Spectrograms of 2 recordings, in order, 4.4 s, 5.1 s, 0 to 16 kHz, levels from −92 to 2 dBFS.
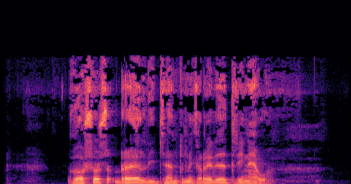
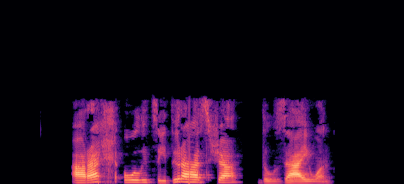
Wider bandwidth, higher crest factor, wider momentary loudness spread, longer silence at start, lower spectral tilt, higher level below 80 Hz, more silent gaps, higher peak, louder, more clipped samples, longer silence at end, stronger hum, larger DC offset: first, 11.5 kHz vs 7.8 kHz; about the same, 20 dB vs 20 dB; second, 8 LU vs 16 LU; about the same, 0.85 s vs 0.9 s; about the same, -3.5 dB/octave vs -3.5 dB/octave; first, -40 dBFS vs -60 dBFS; second, none vs 3.04-3.22 s; second, -4 dBFS vs 0 dBFS; about the same, -20 LUFS vs -18 LUFS; neither; about the same, 1 s vs 0.95 s; neither; neither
